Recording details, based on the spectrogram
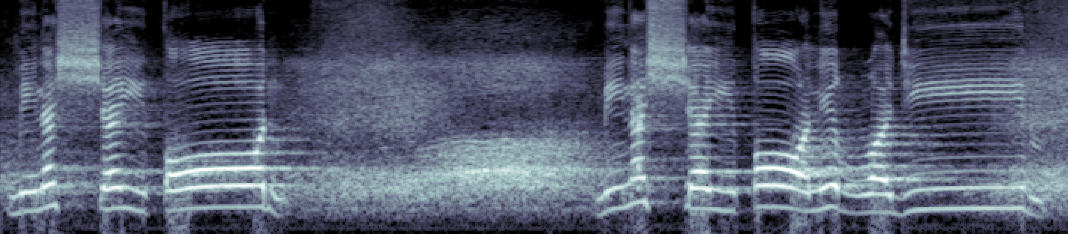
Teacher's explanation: طا کو پر پڑھیں گے، طا حروف مستعلیہ میں سے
